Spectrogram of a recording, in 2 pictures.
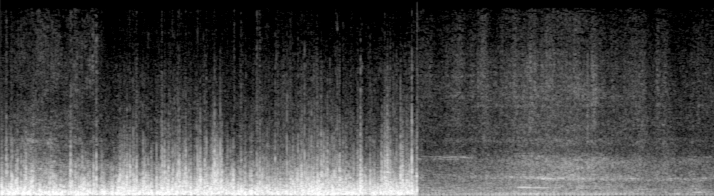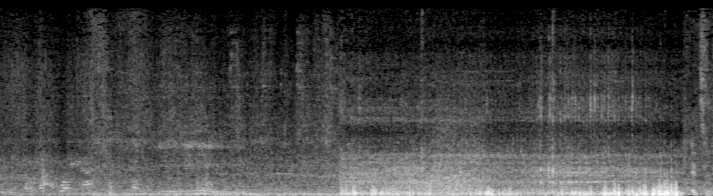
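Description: Loud, steady rushing street noise that cuts off suddenly about four seconds in, giving way to a much quieter room with faint voices; louder outdoor noise returns near the end.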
